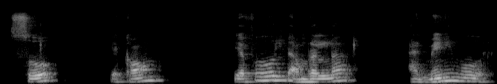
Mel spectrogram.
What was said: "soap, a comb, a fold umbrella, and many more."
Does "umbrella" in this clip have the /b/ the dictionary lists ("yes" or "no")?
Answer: no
